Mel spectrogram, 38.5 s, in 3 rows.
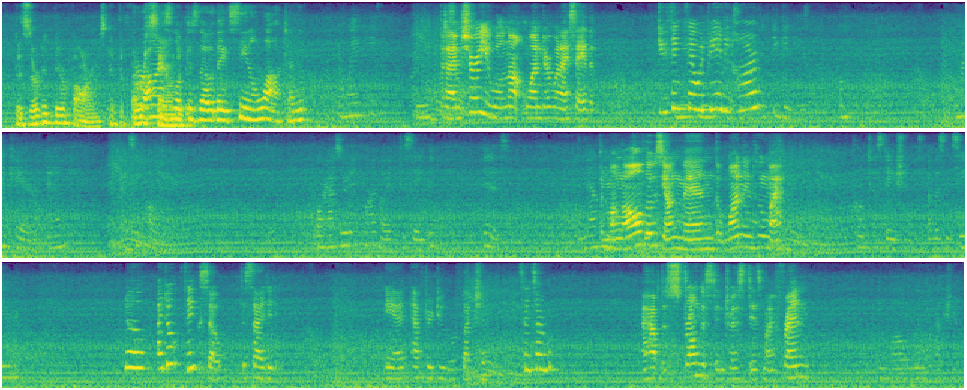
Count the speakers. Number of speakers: five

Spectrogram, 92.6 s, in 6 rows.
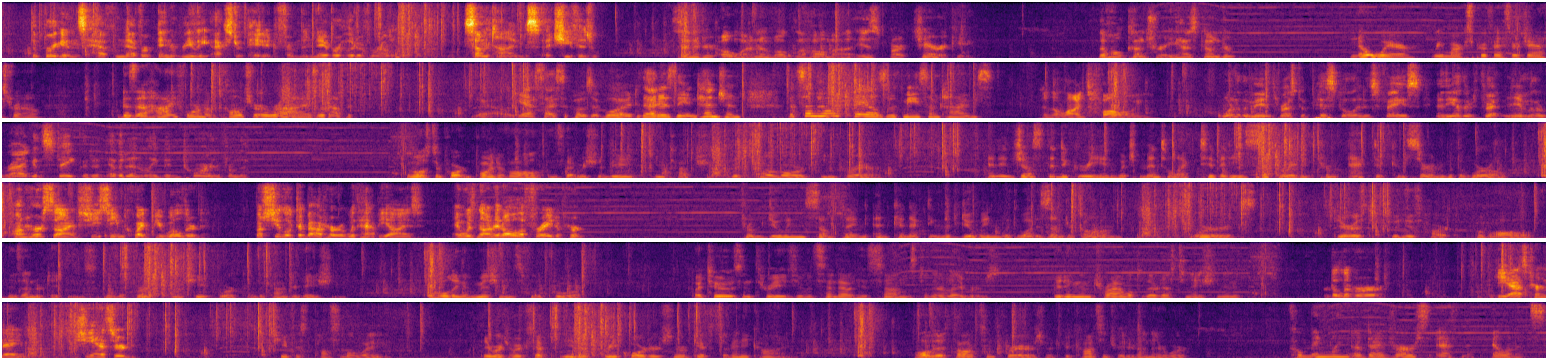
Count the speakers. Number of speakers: nine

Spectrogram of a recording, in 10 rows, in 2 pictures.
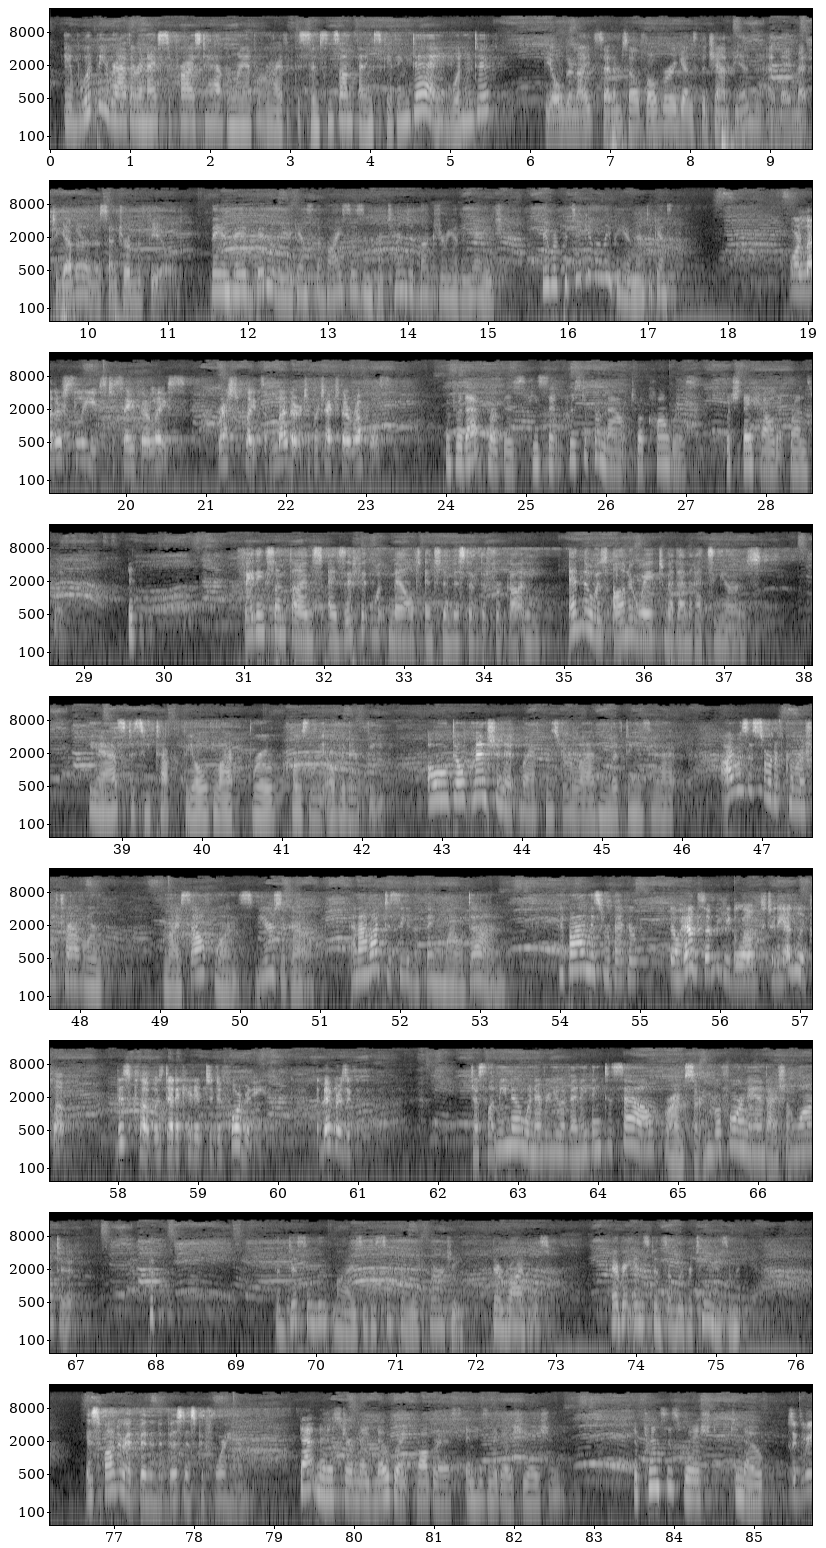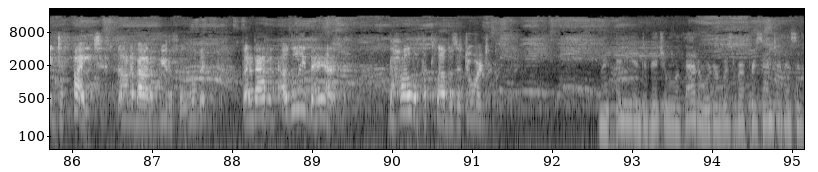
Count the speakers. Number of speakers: six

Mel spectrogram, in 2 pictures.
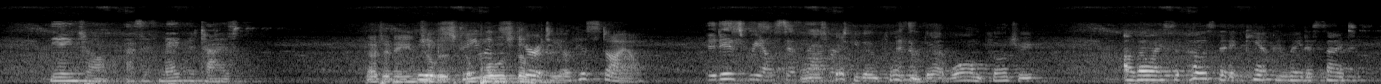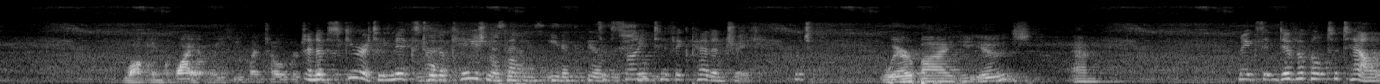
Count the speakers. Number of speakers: seven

